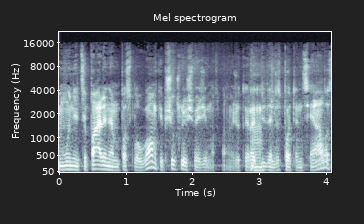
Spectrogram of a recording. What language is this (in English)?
Lithuanian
